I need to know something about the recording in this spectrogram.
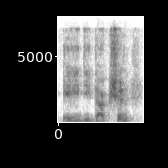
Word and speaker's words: adduction: inward, meaning adduction, adduction, but to make it obvious in the pronunciation, we say adduction, and you push backwards,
